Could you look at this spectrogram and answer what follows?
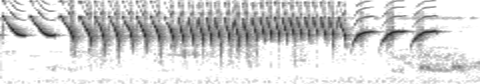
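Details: Spanish Timbrado canary singing for training: a couple of drawn-out falling whistles, then a long rapid series of descending slurred notes, ending with three separate upswept chirps.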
